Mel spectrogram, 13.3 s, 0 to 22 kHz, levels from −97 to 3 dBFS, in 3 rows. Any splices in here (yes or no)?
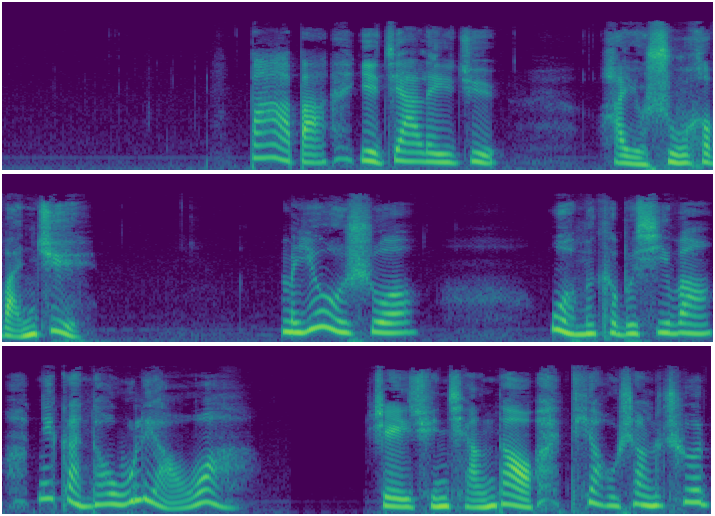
yes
